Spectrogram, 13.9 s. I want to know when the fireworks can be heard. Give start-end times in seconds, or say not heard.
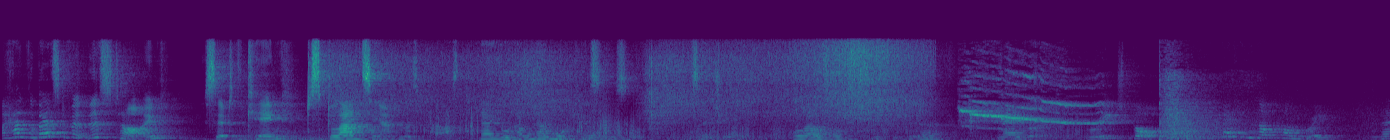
3.2-12.7.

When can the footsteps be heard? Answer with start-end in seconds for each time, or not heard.
not heard.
